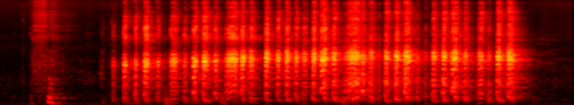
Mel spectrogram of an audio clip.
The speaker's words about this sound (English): I mean, you got a world class duck calling guy, and you ask him to blow a duck call, and he sticks the first note. Stick. Yeah, you stuck the oh first note.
